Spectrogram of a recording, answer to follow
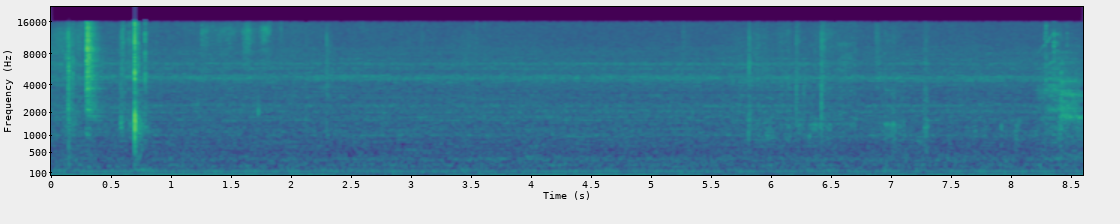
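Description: Steady low hum of room noise, with two light taps in the first second as the flexible girder plate is handled on the tabletop, and a few faint ticks later.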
